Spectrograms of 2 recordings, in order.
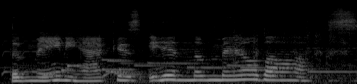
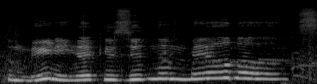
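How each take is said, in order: First: It is said in the speaker's normal voice. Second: It is said in a put-on cartoon character voice. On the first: The speaker calls it wrong. "I didn't do it in the right voice though" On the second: The speaker calls it right. "Patrick says it"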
